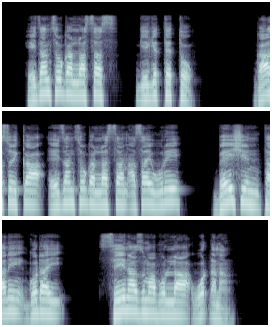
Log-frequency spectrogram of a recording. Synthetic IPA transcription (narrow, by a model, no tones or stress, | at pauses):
hezɐnt͡sːɔɡɐlːɐsːɐs | ɡiːɡɛt̪ːɛt̪ːo | ɡaːsɔjkːɐheːzɐnt͡sːɔɡɐlːɐsːɐnɐsɐjwʊɾɪ | bɛjʃɪnt̪ɐnɪɡɔd̪ɐj | seːnaːzʊmɐbɔlːɐwɔɗːɐnɐ̰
